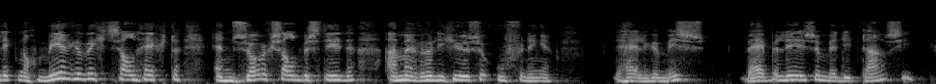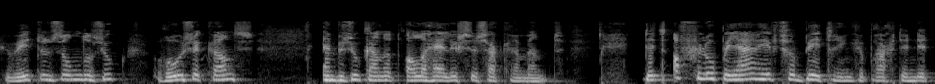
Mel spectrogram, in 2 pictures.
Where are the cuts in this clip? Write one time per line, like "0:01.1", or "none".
0:07.3
0:15.7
